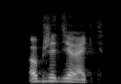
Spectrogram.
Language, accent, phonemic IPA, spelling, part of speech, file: French, France, /ɔb.ʒɛ di.ʁɛkt/, objet direct, noun, LL-Q150 (fra)-objet direct.wav
- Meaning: direct object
